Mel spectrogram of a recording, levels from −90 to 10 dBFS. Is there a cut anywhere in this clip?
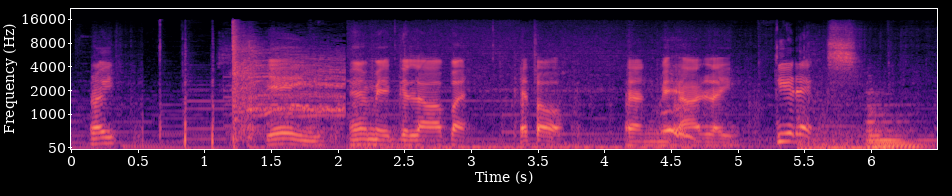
yes; 1 cut; at 2.0 s

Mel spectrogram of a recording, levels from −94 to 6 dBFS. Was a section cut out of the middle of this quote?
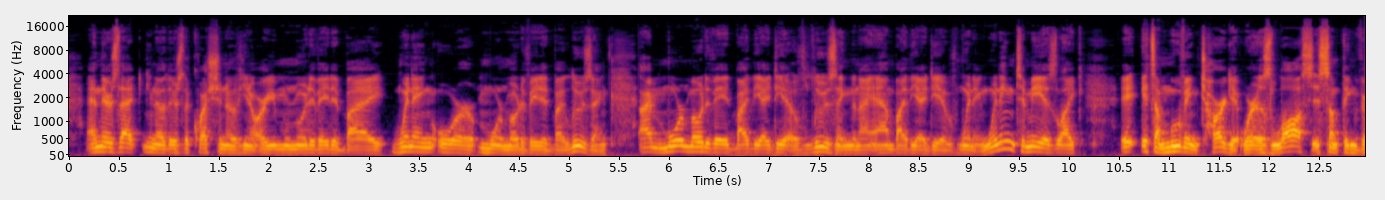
yes; 1 cut; at 5.7 s

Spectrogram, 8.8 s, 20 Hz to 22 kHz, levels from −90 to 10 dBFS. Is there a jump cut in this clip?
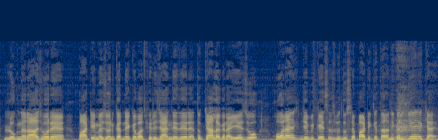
no; 0 cuts

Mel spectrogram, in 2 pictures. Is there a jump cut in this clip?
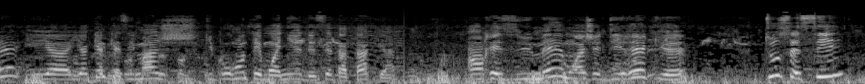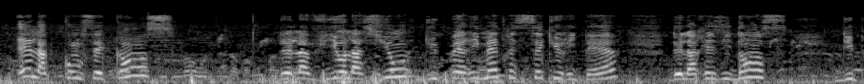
yes; 1 cut; at 4.1 s

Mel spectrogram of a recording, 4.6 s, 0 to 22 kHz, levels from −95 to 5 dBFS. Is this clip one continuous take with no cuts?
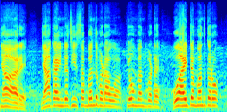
yes; 0 cuts

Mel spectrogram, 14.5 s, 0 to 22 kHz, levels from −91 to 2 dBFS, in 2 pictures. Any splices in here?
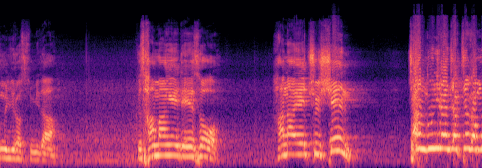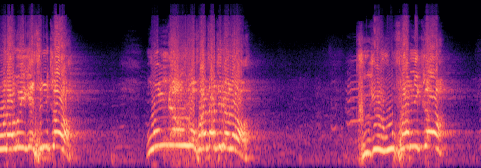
no; 0 cuts

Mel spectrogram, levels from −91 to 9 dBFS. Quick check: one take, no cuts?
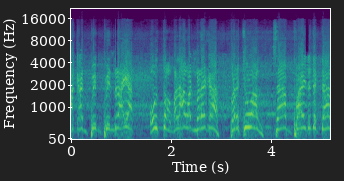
yes; 0 cuts

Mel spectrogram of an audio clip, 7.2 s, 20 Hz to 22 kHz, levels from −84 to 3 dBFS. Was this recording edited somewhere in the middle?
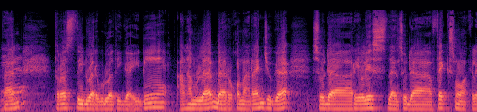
no; 0 cuts

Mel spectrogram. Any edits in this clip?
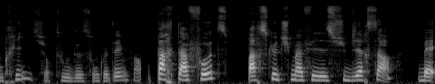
yes; 1 cut; at 1.4 s

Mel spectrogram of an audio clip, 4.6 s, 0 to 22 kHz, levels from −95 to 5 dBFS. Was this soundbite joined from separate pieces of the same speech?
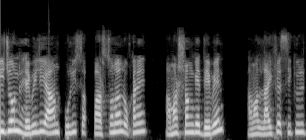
no; 0 cuts

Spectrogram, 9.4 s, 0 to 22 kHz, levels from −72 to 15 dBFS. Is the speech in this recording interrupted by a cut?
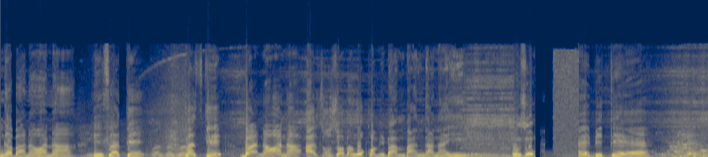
yes; 1 cut; at 7.7 s

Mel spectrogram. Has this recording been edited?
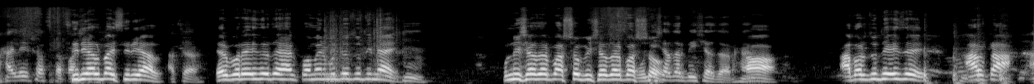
no; 0 cuts

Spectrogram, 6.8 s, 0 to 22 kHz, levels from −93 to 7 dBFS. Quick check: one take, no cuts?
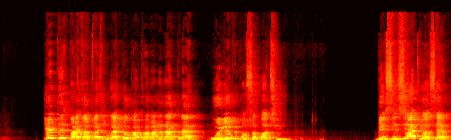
yes; 0 cuts

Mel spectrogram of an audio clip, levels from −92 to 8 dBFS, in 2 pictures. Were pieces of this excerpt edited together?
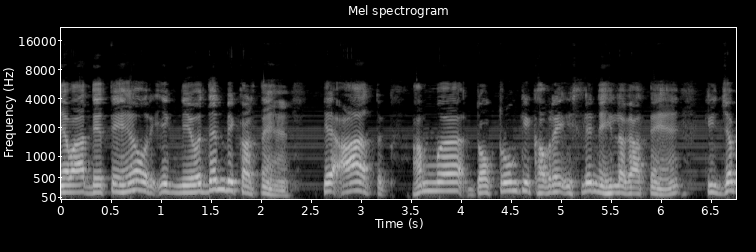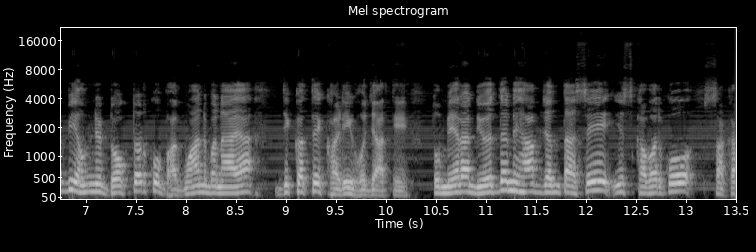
no; 0 cuts

